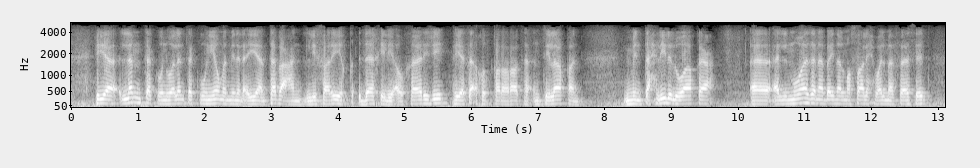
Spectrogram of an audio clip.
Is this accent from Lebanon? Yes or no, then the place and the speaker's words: yes; Lebanon; لكننا حريصون كلبنانيين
